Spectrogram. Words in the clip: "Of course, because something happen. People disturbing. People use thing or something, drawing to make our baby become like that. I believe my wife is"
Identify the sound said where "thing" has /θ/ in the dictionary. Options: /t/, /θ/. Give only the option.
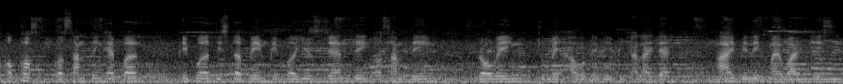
/t/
